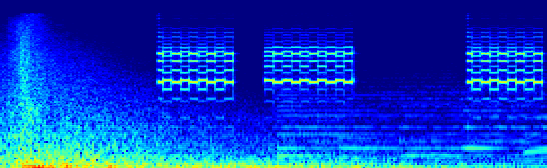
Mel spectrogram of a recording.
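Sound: phone ringtone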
